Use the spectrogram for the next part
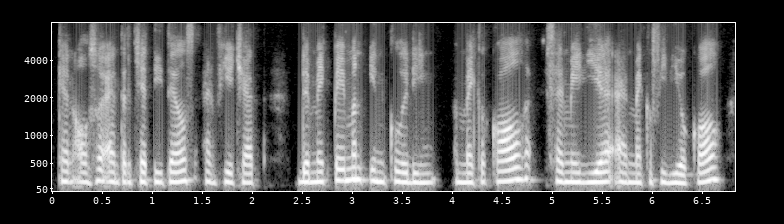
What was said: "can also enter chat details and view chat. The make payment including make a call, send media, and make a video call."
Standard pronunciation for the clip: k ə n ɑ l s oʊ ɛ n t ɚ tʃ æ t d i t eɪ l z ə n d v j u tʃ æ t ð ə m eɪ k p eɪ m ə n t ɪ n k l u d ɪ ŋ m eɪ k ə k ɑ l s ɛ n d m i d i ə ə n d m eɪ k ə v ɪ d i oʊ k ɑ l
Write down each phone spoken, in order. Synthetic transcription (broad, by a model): k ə n ɑ l s oʊ ɛ n t ɚ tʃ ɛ t d i t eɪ l s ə n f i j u tʃ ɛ t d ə m eɪ k p eɪ m ə n t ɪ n k l u d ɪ ŋ m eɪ k ə k ɑ l s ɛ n m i d i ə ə n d m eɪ k ə f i d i oʊ k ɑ l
